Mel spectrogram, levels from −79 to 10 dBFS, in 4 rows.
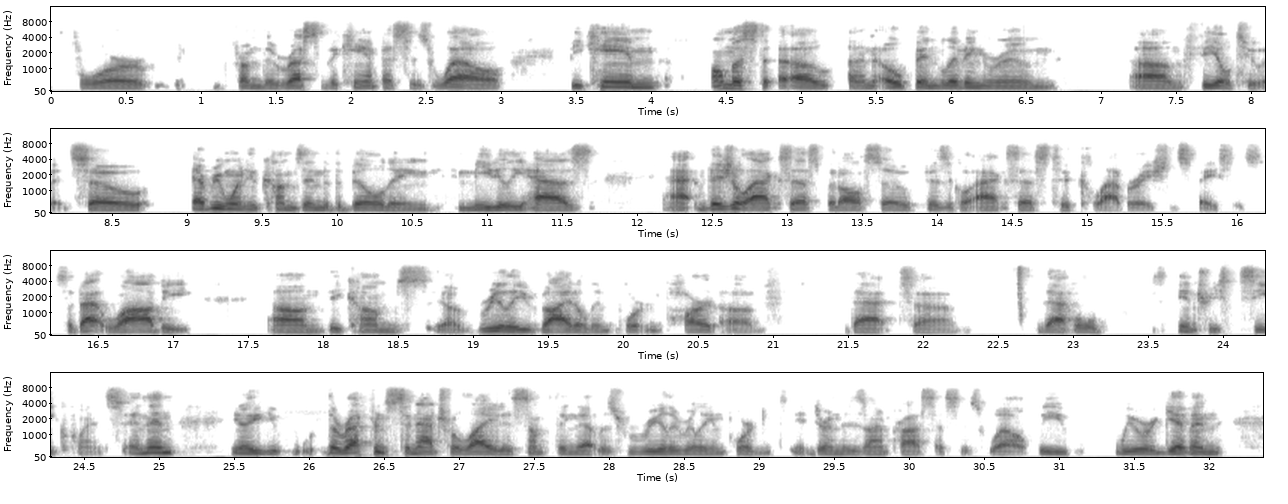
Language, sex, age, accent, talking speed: English, male, 40-59, American, 150 wpm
